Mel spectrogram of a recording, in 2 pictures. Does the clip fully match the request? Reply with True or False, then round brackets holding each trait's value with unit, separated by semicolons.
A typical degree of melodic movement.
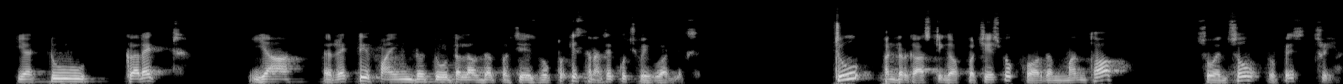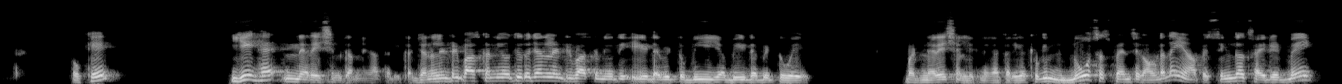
True (4.7 semitones)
